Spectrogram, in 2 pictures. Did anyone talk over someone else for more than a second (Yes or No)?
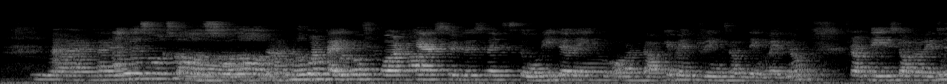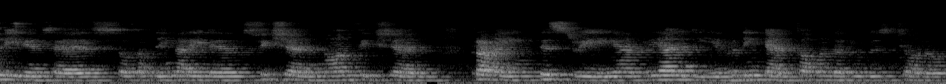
Yes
